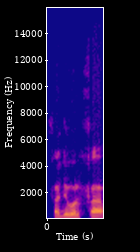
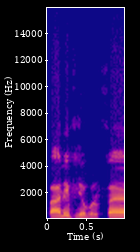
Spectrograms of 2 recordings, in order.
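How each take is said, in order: First: Final ফা with a short a; no stretch. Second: Final ফা with a long a; ফা held long; stretched vowel. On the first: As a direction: cut the last ফা short. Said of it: "তখন কোথাও টান দিব না". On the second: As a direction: draw out the last ফা. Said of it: "জবরে আমরা টান দিব". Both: Shown as a demonstration.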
